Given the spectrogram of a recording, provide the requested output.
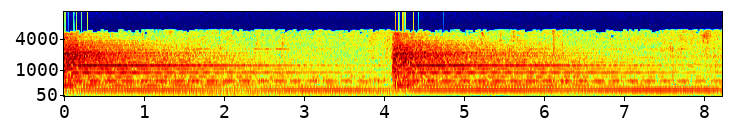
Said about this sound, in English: The famous bell at the British Houses of Parliament, Big Ben, has chimed for 3 minutes non-stop as part of a nationwide bell ringing in the build-up to the opening ceremony at the Olympic Stadium in East London.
